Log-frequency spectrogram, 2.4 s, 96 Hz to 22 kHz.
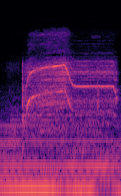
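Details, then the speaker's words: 2006 Land Rover Discovery 3, 270,000 km, electric park brake release after repairing the park brake module, cold evening: short motor whine rises in pitch, holds about a second, cuts off cleanly; quick and quiet, as it should be. "oh my God it's open and now I close it oh my God and it sounds quick and quiet just sounds right yeah it sounds quiet"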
